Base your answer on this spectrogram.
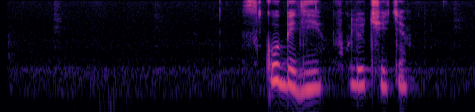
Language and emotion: Russian, neutral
